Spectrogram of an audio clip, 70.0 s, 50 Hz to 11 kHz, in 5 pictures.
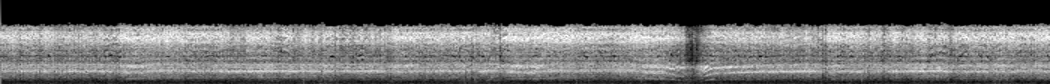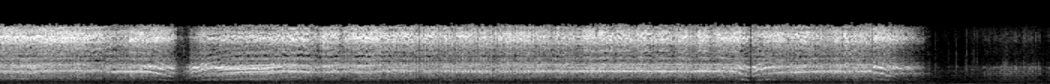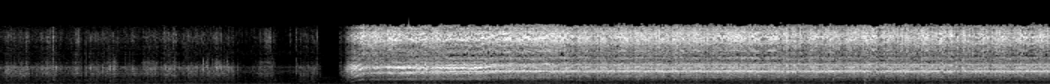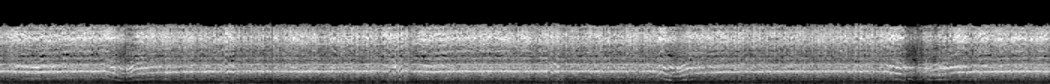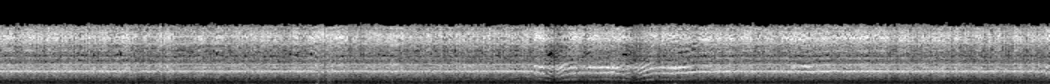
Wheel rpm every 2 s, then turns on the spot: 230, 230, 230, 230, 160, 210, 230, 210, 160, 220, 230, 220, 180, 30, 20, 20, 120, 220, 230, 230, 230, 200, 210, 230, 230, 210, 210, 190, 230, 240, 230, 190, 180, 230, 210.
26-32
